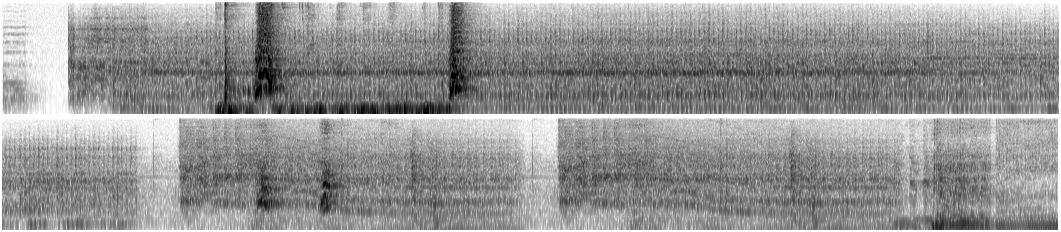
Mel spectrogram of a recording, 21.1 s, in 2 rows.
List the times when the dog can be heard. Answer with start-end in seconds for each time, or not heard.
2.1-4.7, 13.1-14.4.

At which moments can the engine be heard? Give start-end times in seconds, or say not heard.
0.0-21.0.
